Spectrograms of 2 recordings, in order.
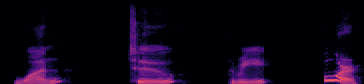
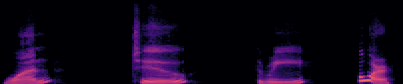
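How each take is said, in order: Both takes have the same delivery.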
